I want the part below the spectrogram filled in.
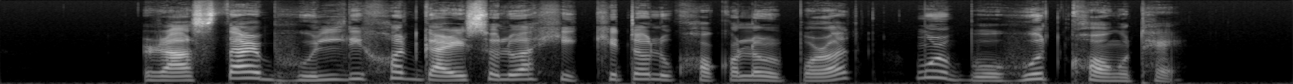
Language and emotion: Assamese, disgusted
